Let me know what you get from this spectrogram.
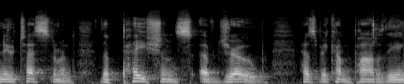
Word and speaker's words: Job: Well, now we come to the book of Job, or should I say Yov, because in Hebrew J is pronounced like a Y and B like a V. But we'll be kind to you because we're English and we'll talk about Job.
